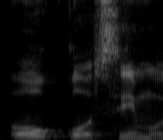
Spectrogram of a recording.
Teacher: اوقسمو، to qualities یا اس کے آپ بتا سکتے دو صفات ہیں قاف میں، قاف میں ایک تو باؤنس اور ایک تو گرین ہے، تو ہیوی بھی پڑھنا ہے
